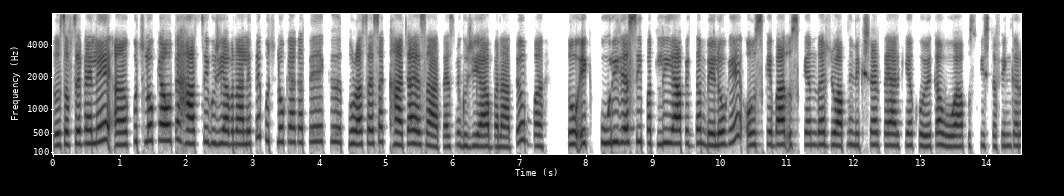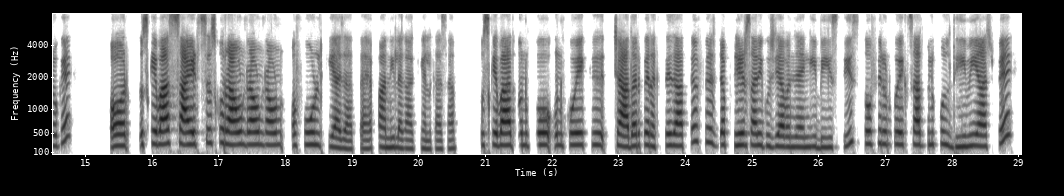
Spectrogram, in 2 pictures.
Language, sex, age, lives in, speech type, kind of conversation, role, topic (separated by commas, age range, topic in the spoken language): Hindi, female, 25-29, India, conversation, podcast, guest, Kya aapke paas koi tyohar ke khaane ki aisi yaad hai jo hamesha aapke dil ko chhoo jaati hai?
